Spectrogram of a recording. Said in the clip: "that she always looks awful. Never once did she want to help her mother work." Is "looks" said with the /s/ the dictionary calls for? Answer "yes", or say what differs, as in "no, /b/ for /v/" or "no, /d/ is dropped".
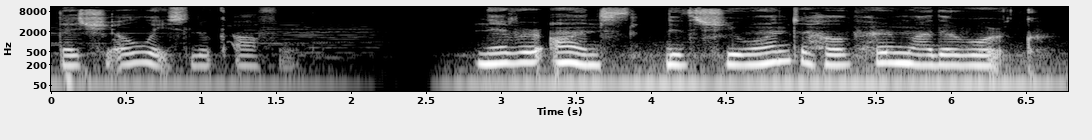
no, /s/ is dropped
